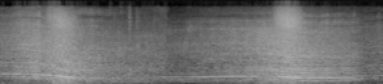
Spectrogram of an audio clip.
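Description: A stock car laps South Boston Speedway in a sim racing game, its engine note rising and falling twice as it sweeps past, a whining, droning tone that swells loud then fades.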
